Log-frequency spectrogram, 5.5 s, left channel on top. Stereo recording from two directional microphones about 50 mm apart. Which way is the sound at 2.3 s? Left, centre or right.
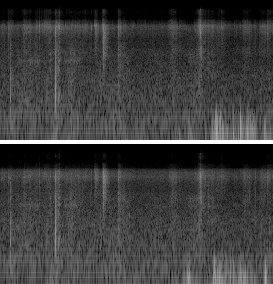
Right.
